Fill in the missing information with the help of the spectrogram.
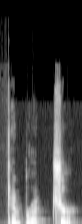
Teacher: Not temperature, but temperature. The TU makes a ch sound like chicken.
